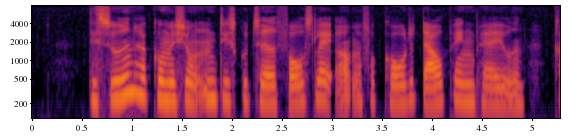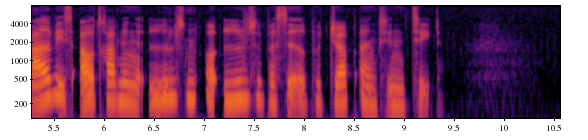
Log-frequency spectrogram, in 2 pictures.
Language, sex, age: Danish, female, 26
